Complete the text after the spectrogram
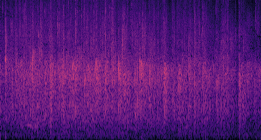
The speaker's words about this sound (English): So thank you. Give all those guys a round of applause again.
